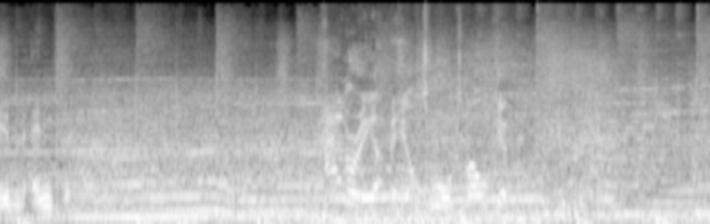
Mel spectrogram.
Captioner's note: car engine revving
